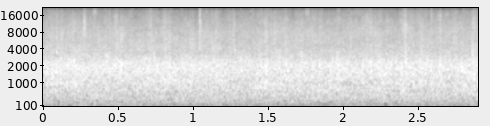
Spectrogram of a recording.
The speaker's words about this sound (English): Straight to Andrew Haveron, the leader of the Reese Symphony Orchestra, to shake his hand. Very, very warm applause.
